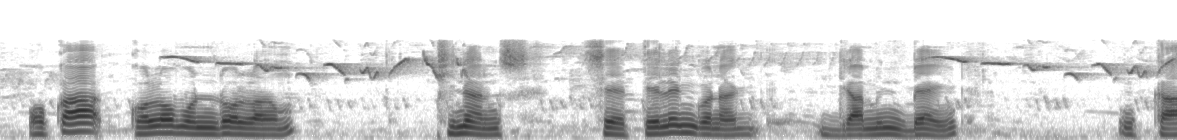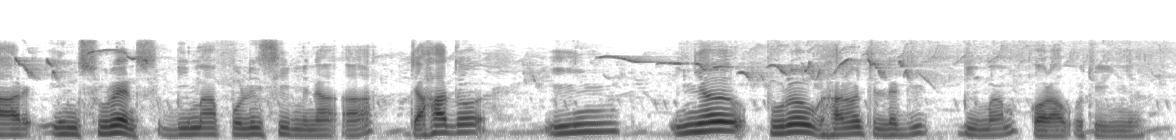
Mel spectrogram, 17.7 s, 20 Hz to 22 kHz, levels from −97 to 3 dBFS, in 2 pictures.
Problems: constant background noise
